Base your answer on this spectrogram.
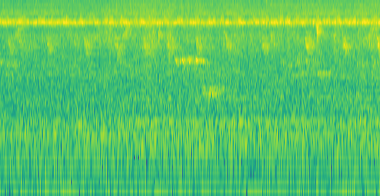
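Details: Honey bees at their hive, a dense low droning hum filling the recording, with a steady thin high whine above and scattered short faint chirps.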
